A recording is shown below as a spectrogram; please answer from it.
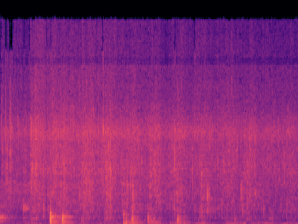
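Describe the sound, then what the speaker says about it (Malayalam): Curry leaves, shallots, onion and dried chilli frying in coconut oil for a raw banana thoran, giving a steady close sizzle with repeated stirring scrapes and clinks throughout, no voices. "ഇനി ഇതിലേക്ക് കറിവേപ്പില ചെറിയുള്ളി സവാളയും വറ്റൽമുളകും കൂടെ അടിച്ചു കൊടുത്തിട്ടുണ്ട്"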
